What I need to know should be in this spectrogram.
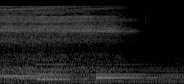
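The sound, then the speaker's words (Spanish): A deep inhale through the nose during a guided relaxation breathing exercise: a long, steady, airy hiss lasting about a second and a half, then fading away over soft sustained low tones. “Ahora cierra los ojos y toma una respiración profunda por la nariz. Inhala”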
